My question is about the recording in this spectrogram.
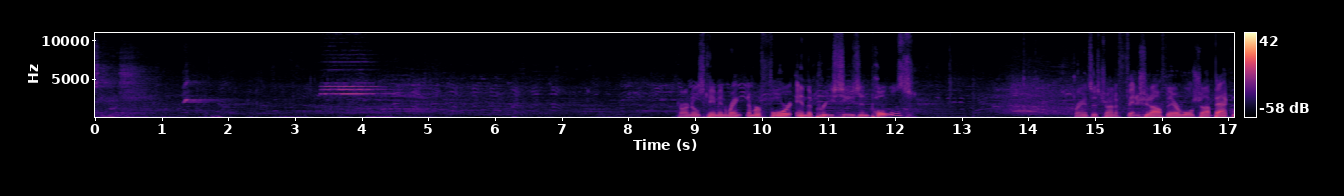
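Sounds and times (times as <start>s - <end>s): crowd murmur: 0.0s - 8.8s, 9.4s - 16.8s
referee's whistle: 1.3s - 1.8s, 3.3s - 4.6s.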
